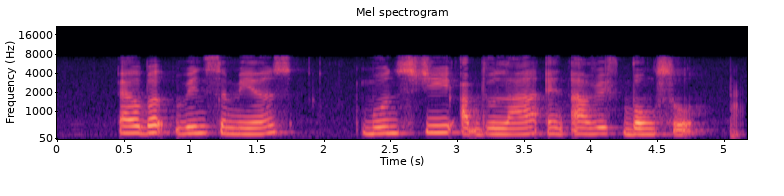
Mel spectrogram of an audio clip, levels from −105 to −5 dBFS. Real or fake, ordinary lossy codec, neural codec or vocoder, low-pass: real; none; none; 7.2 kHz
